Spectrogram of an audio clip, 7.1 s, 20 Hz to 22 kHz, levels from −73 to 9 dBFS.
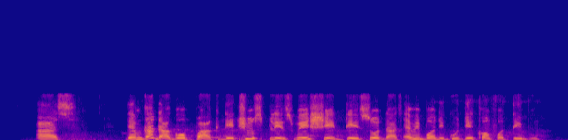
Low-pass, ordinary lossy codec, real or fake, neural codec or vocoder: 7.2 kHz; none; real; none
